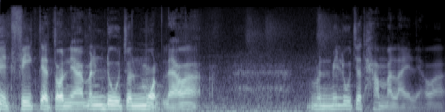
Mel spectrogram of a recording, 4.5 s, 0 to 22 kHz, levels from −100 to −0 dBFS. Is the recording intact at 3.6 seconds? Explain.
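Yes, the speech at 3.6 seconds is intact, with no audible fault at that moment.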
